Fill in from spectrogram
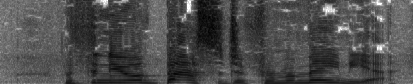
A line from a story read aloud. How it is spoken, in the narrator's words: he said triumphantly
